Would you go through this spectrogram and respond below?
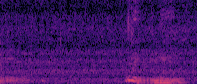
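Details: Putter the talkative pet dog 'chatting' with its owner: after a faint murmur, a short, wavering woo-like vocalization rises and holds briefly, sounding like a small howl or whine.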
